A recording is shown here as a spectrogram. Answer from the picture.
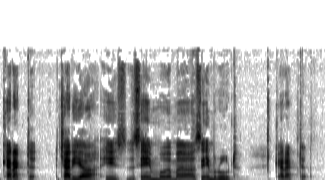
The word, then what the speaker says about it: cariya: Actually, that's called C-A-R-I-Y-A, charya, charya.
